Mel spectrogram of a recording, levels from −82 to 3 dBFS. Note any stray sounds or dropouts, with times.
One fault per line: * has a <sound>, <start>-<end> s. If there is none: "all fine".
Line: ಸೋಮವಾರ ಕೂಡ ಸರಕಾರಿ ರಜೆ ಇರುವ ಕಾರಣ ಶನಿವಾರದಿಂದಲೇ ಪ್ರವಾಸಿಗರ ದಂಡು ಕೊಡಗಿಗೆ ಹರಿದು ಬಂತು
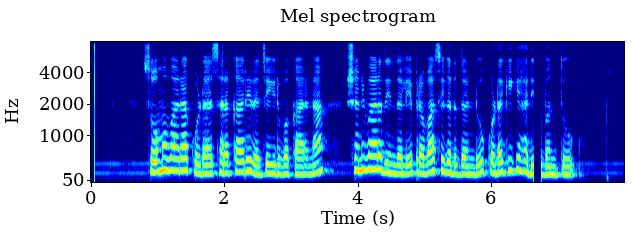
* has a dropout, 6.6-6.7 s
